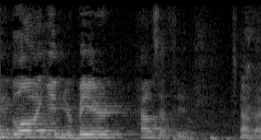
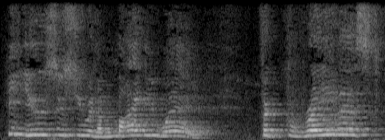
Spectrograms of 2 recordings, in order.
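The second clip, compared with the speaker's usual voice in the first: loud, high preaching cry; fiery sermon climax; preaching at full force; 8 semitones higher, 7 dB louder than usual. Acted. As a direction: preach it out to the back row. Preaching climax about Moses.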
